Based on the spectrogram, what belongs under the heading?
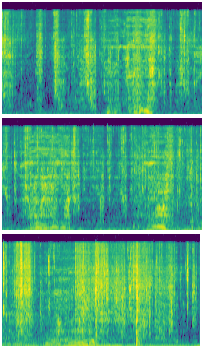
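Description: A person chewing a crispy fried chicken tender, with short crunches from the breading and a few low closed-mouth hums between them. A low rumble comes in during the second half.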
